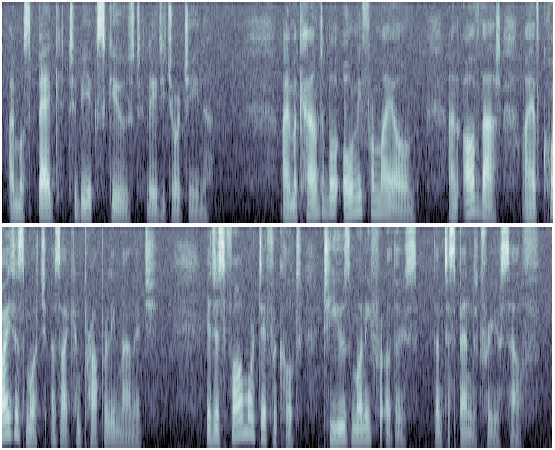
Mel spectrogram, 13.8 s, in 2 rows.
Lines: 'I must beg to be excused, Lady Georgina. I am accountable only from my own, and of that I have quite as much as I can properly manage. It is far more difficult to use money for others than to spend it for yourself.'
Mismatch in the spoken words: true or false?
false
